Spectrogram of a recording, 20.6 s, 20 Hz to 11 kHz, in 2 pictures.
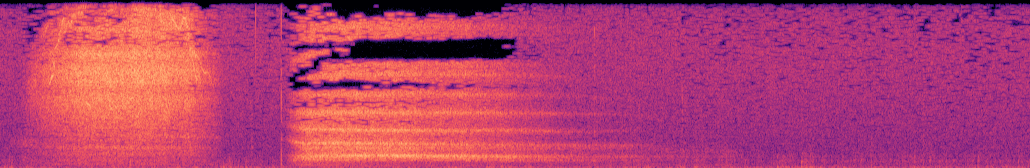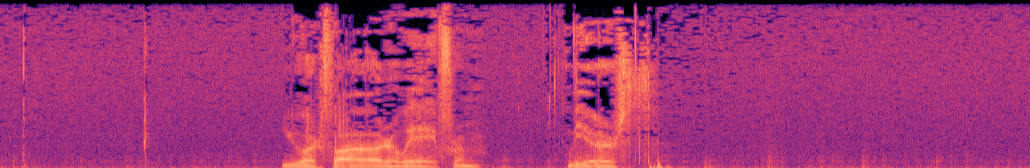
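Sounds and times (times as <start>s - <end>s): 
low steady hum: 0.0s - 18.7s
deep breath: 0.1s - 7.6s
speech: 13.2s - 15.2s, 16.0s - 16.9s.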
